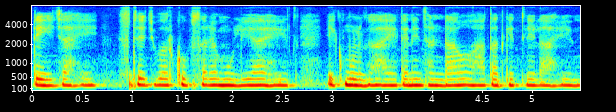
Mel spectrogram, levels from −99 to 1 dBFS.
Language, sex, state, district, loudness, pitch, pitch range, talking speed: Marathi, female, Maharashtra, Pune, -14 LUFS, 220 Hz, 215-225 Hz, 175 wpm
